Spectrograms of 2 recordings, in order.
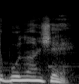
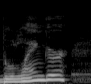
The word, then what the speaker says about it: Boulanger: And the first composer that I'd like to feature is Lili Boulanger. Of course, the name looks like it should be pronounced Boulanger, but don't you dare pronounce it that way.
